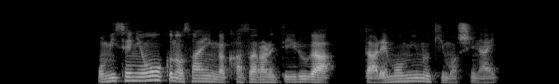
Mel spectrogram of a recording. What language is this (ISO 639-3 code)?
jpn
